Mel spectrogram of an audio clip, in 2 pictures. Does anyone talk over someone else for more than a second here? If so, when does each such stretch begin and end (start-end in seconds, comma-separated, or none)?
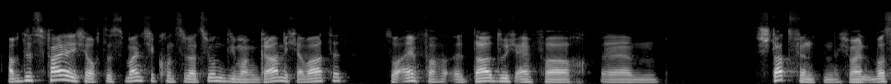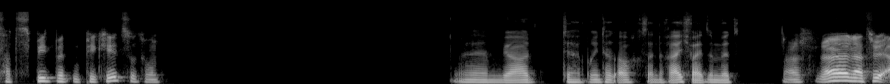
none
